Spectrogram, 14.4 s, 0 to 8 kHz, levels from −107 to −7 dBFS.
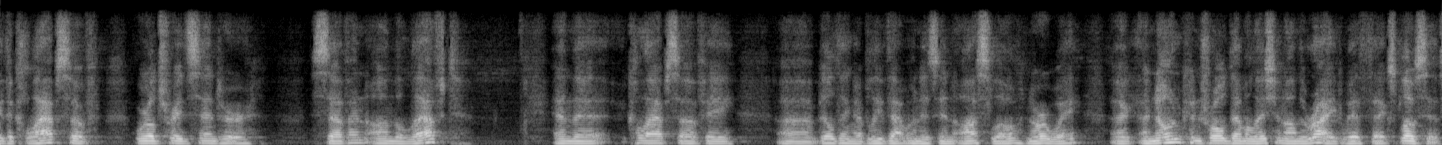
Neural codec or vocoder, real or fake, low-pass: none; real; 7.2 kHz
